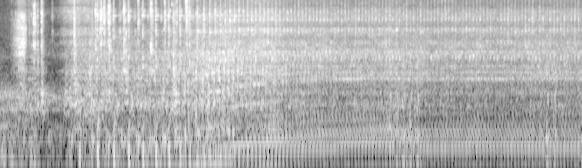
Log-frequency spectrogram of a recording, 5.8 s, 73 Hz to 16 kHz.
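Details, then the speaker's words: Honda HR215 HM lawnmower that was surging, after the carburetor slow (idle) jet was cleared and the idle screw reset: pull start, then a steady, even warm idle with no hunting; the fault is fixed. "looks like I have the Idol set about right so I got lucky there seems like it's idling fine once it warms up"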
